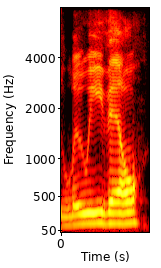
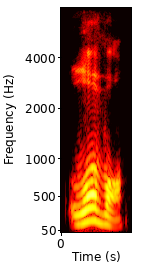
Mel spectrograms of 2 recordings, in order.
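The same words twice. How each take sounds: First: The middle syllable is fully pronounced. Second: The middle syllable is dropped. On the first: The speaker calls it wrong. "I said it wrong" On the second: The speaker calls it right. "they dropped the whole midsection of the word"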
